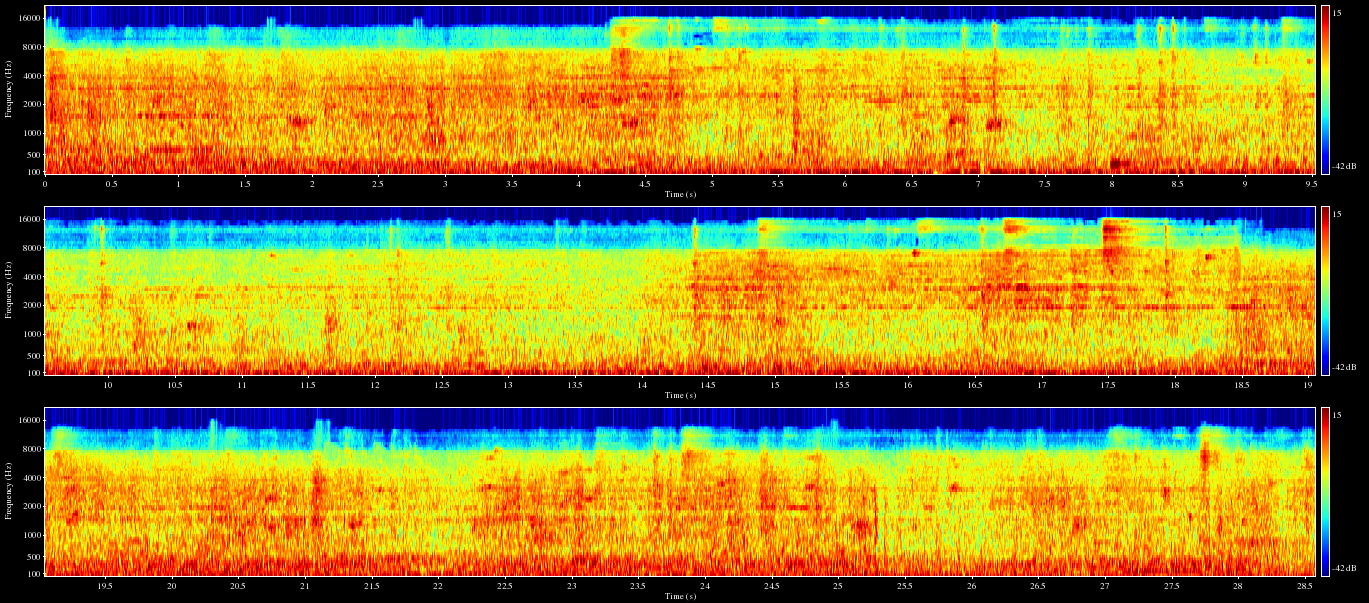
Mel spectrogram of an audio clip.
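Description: Moving BNSF freight train, heard from aboard a car as a steady low rumble.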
